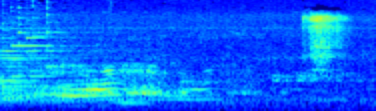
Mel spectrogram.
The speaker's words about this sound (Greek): Κάθε φορά που ακούγεται ένα λιοντάρι από μακριά, κοιτάει πίσω και έχει αρχίσει και κινείται λίγο περίεργα.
